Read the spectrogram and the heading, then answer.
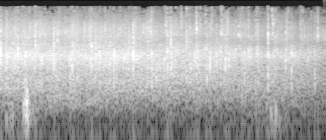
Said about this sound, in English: Let's work, give these guys a round of applause.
